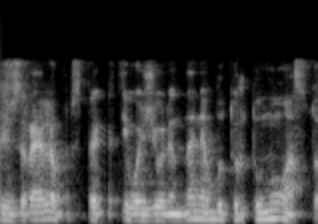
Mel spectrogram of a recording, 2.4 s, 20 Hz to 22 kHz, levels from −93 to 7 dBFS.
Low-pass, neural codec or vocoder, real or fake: 7.2 kHz; none; real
